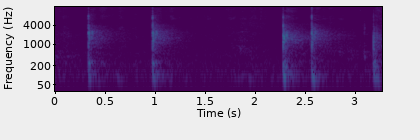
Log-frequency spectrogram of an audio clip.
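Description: Pen or chalk marks jotting down comments in a quiet lecture on Hilbert spaces, a handful of sharp taps and strokes spaced irregularly against faint room noise, with no talking.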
